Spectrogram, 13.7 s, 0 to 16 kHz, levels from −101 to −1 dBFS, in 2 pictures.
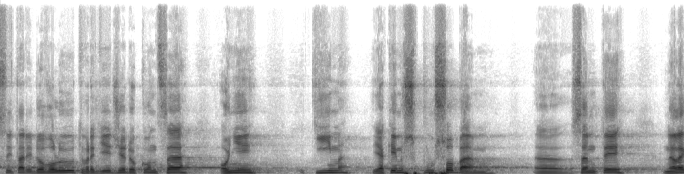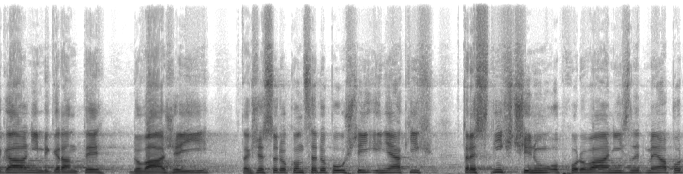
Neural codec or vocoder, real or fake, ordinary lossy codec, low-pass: none; real; Opus, 32 kbps; 14.4 kHz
